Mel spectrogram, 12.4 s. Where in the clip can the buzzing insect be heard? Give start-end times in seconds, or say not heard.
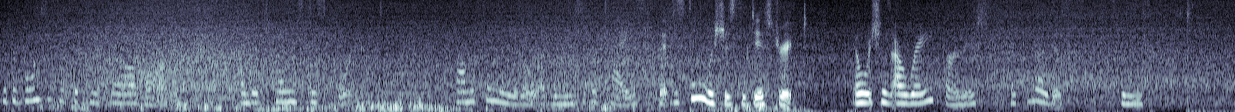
0.0-8.1.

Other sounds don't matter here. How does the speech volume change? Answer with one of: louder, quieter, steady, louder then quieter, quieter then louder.
louder then quieter.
